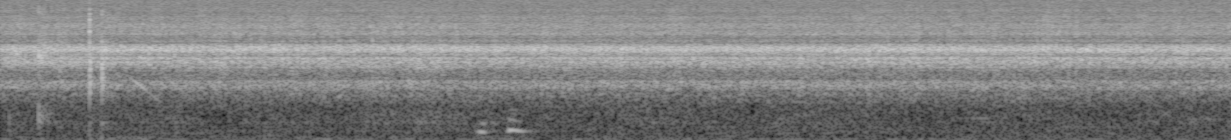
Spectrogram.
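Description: Steady background hiss with a few faint clicks about half a second in and a short, quiet low sound about two and a half seconds in.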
